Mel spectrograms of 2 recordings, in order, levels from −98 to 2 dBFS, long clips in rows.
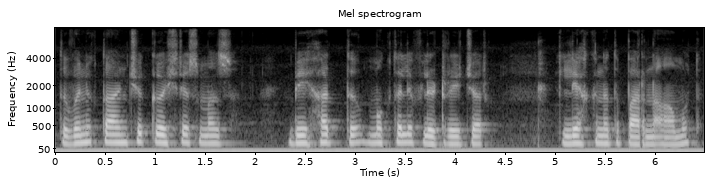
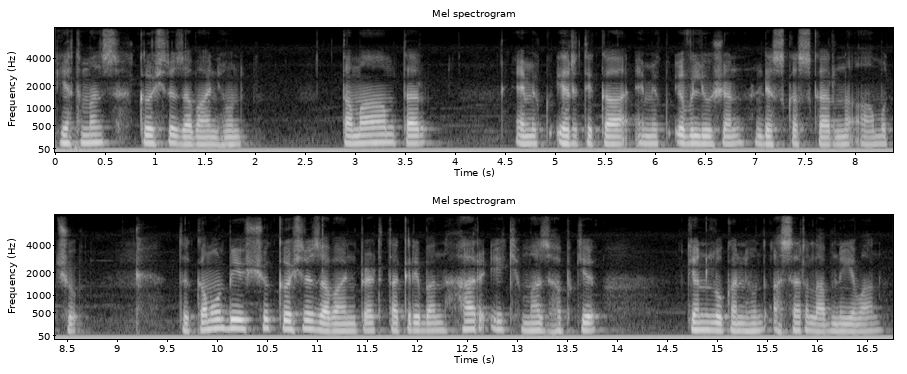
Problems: none marked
